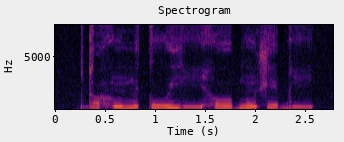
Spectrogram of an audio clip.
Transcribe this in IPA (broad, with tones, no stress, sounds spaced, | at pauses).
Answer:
d ɔ˨ h ũ˨ m ɪ˦ k uː˦ j iː˨ h oː˦ b ũ˦˨ ʃ e˨ b i˦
